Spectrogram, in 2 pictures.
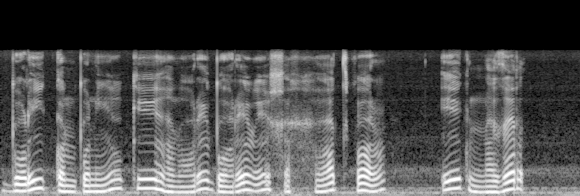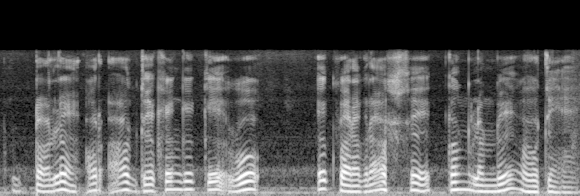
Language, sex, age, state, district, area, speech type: Urdu, male, 18-30, Delhi, Central Delhi, urban, read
